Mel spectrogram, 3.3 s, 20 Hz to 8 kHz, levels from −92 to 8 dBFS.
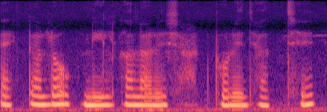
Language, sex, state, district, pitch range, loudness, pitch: Bengali, female, West Bengal, Cooch Behar, 215-230 Hz, -13 LUFS, 220 Hz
